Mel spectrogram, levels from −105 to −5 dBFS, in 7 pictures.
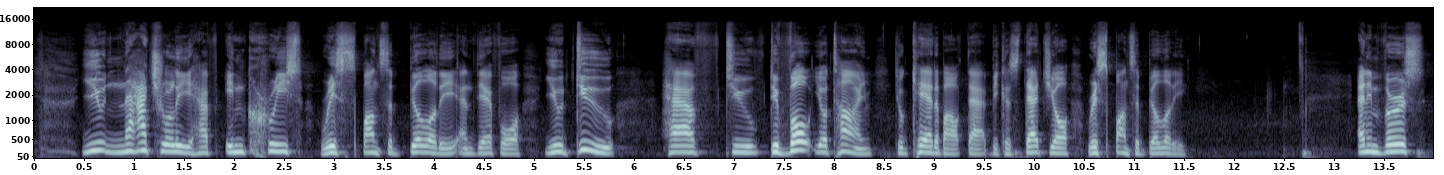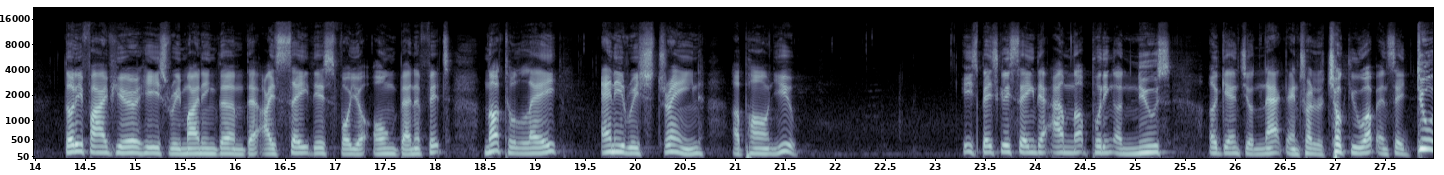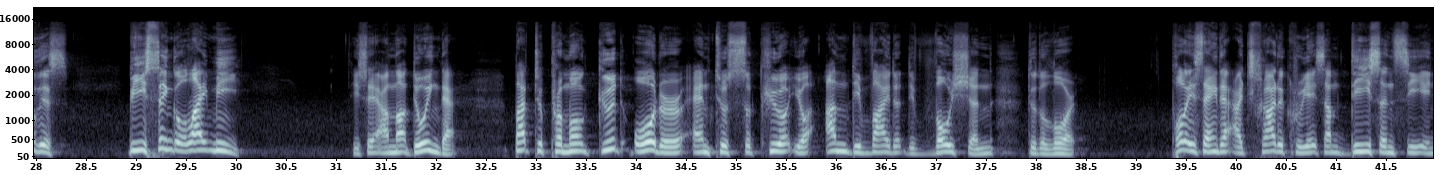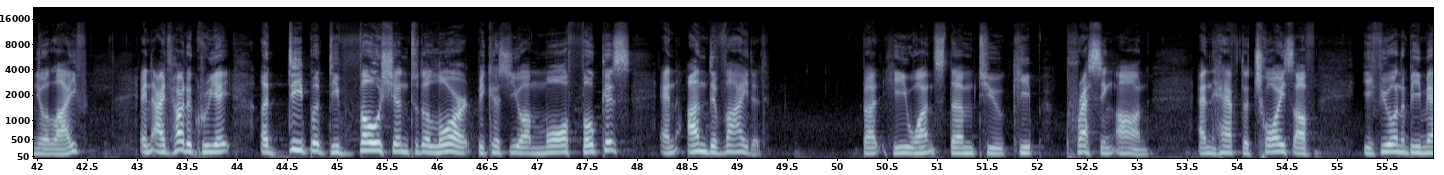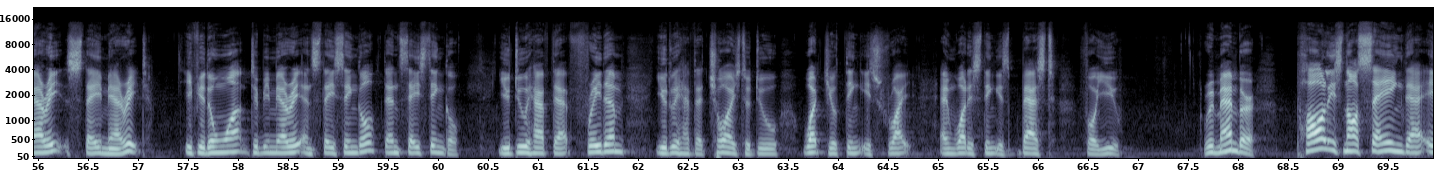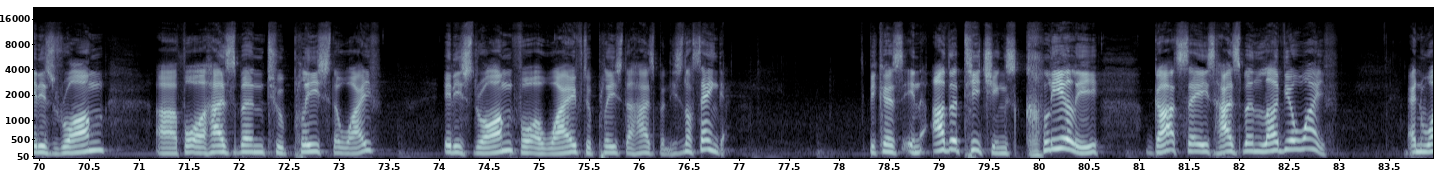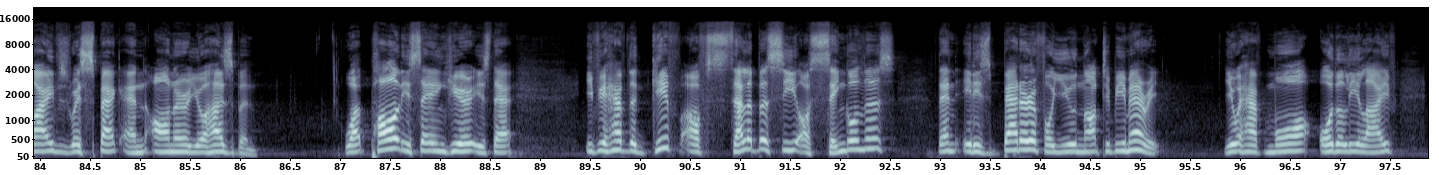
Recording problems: none

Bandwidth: 14.5 kHz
